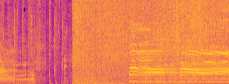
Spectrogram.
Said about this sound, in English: Holy cow! Pink Knight and Mr. Pickles just crashed through the building!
